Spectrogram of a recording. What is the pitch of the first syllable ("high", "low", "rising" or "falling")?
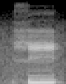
high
